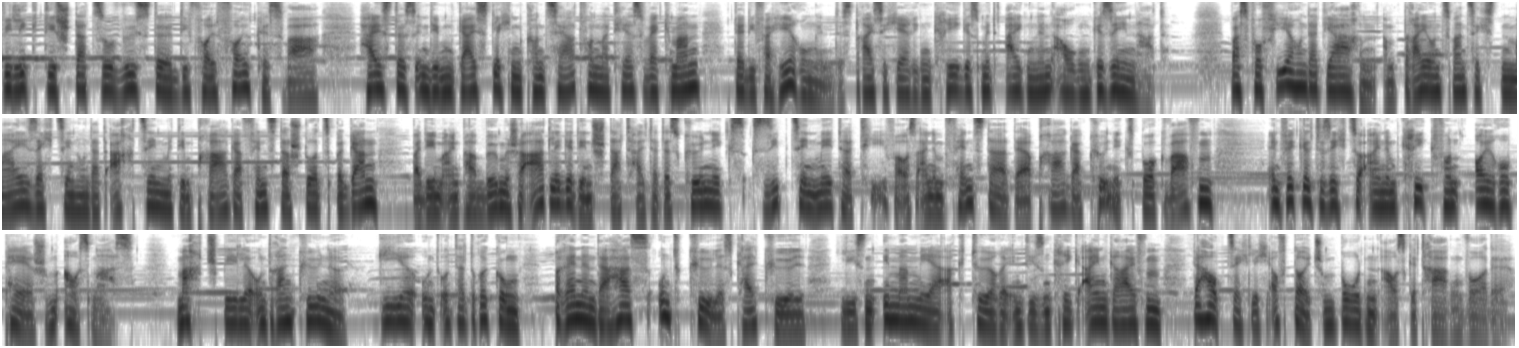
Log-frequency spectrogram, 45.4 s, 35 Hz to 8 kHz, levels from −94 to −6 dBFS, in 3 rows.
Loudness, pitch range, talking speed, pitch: -27 LUFS, 95-120 Hz, 130 wpm, 110 Hz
